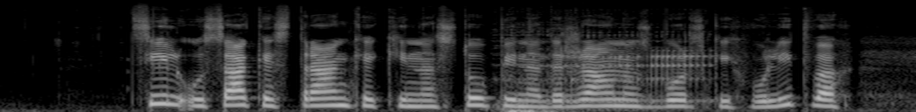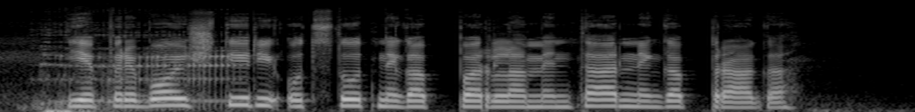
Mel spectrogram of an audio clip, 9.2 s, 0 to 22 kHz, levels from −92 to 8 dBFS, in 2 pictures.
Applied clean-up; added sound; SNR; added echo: none; Burping, eructation; 11 dB; none.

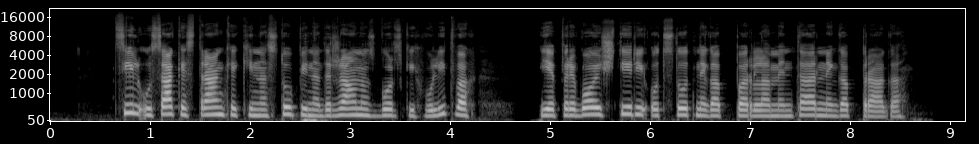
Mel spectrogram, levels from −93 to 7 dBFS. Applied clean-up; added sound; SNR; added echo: neural mask model Resemble Enhance denoiser.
